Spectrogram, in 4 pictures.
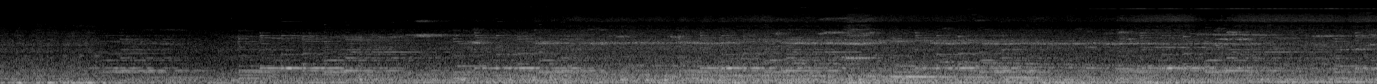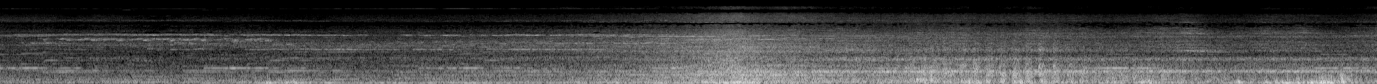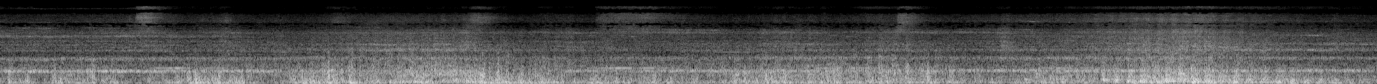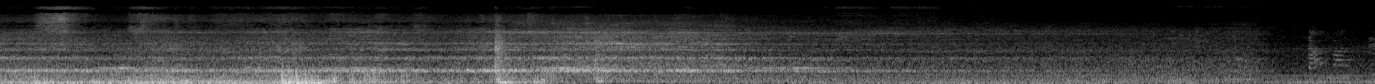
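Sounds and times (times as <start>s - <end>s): high ringing tone: 2.7s - 22.9s
steel wheels rumbling on rail: 14.0s - 54.8s.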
